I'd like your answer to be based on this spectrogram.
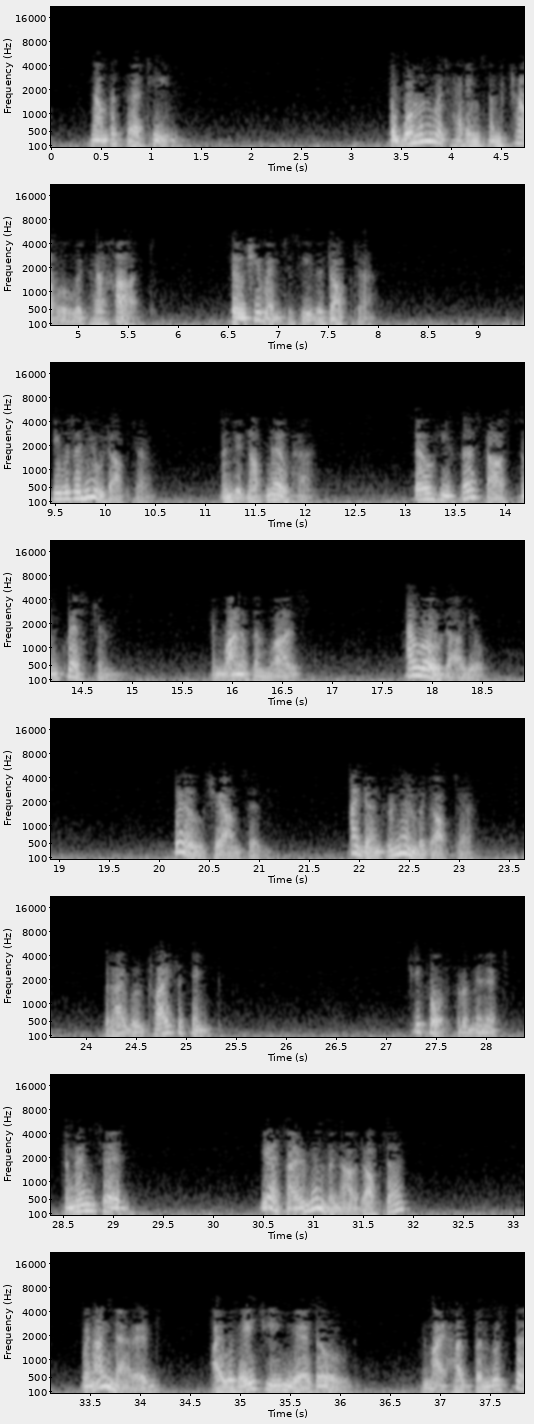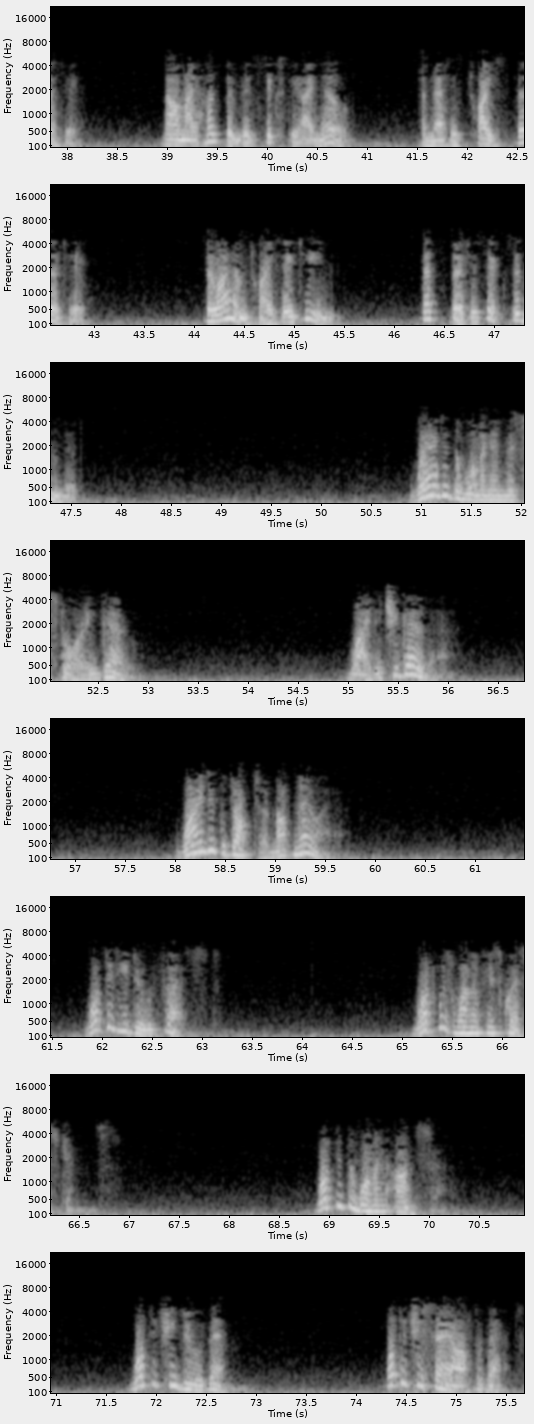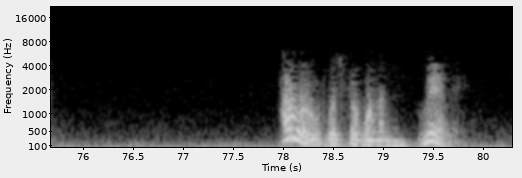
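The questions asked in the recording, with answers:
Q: Where did the woman in this story go?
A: To the doctor

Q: Why did she go there?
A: She was having some trouble with her heart

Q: Why did the doctor not know her?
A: He was a new doctor

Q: What did he do first?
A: He asked her some questions

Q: What was one of his questions?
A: How old are you?

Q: What did the woman answer?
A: She didn't remember but would try to think

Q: What did she do then?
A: She thought for a minute

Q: What did she say after that?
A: She was 18 when she married and her husband was 30; now he is 60, twice 30, so she is twice 18, 36

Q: How old was the woman really?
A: 48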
